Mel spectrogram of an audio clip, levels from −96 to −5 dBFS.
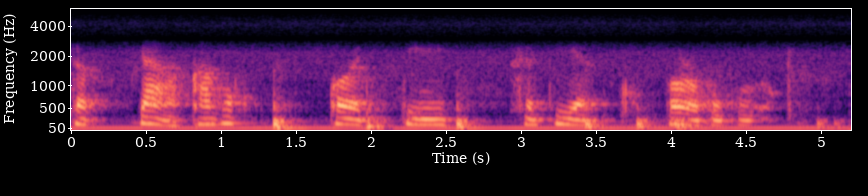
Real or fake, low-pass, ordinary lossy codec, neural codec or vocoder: real; 5.4 kHz; none; none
